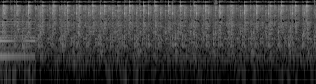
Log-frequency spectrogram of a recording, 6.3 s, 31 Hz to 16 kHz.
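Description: A restored 1882 Ansonia clock movement, its time side not yet oiled, ticks quietly in a fast, even rhythm that stays steady throughout and is heard alone.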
